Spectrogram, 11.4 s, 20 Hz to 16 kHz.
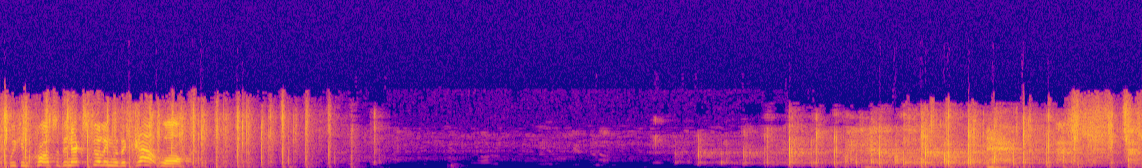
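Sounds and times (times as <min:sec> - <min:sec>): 
several people's footsteps running up a staircase: 0:00.0 - 0:03.7, 0:06.8 - 0:11.4
speech: 0:00.1 - 0:02.1.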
